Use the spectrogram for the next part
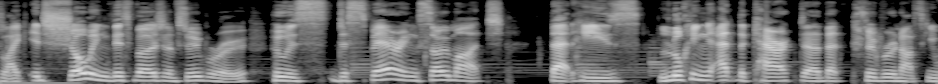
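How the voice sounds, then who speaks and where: Medium-pitched with a sharp tone, this man hosts an anime reaction video, sharing casual reflective commentary. He's earnest and thoughtful, but his talk rambles, full of "like" and restarted thoughts.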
